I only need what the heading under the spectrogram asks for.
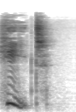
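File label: "heat", British English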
